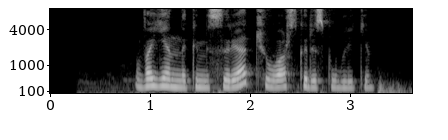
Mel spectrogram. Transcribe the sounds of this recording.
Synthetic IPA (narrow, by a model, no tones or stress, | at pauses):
vɐjenːɨjkəmʲɪsːəɾʲɪat̪̚t͡ɕʊvaʂskəjɾʲɪspublʲɪkʲɪ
